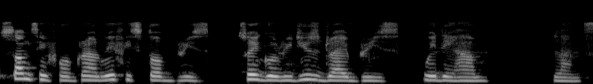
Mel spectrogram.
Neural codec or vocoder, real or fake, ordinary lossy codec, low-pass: none; real; none; 7.2 kHz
